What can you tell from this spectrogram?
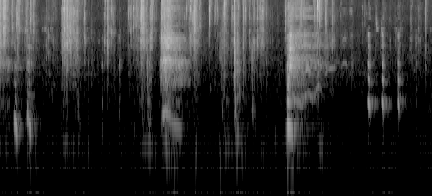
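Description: Clothes hangers clinking and rattling against each other on a closet rod in irregular bursts as an animal climbs among them.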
